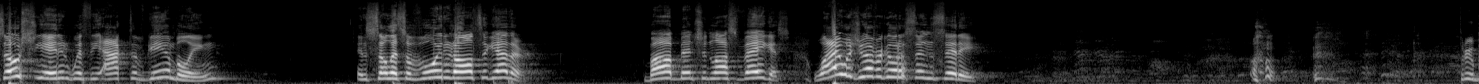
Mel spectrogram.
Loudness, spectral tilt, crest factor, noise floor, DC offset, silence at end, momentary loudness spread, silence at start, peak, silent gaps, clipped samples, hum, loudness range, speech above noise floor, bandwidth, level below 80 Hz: -15 LUFS; -3.5 dB/octave; 18 dB; -61 dBFS; under 0.1%; 0 s; 18 LU; 0 s; 0 dBFS; none; under 0.1%; none; 8 LU; 46 dB; 18.5 kHz; -42 dBFS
